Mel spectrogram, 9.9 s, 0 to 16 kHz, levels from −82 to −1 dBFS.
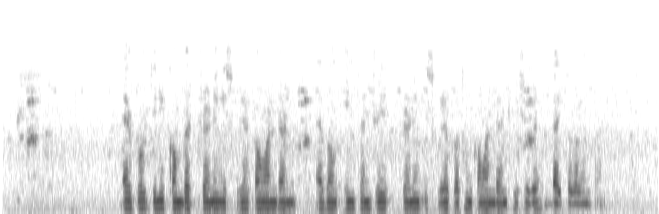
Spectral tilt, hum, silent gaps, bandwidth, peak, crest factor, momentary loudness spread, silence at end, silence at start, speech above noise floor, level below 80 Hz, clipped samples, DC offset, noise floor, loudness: -8.5 dB/octave; none; none; 6.8 kHz; -20 dBFS; 16 dB; 12 LU; 0.8 s; 0.25 s; 29 dB; -62 dBFS; under 0.1%; under 0.1%; -65 dBFS; -37 LUFS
